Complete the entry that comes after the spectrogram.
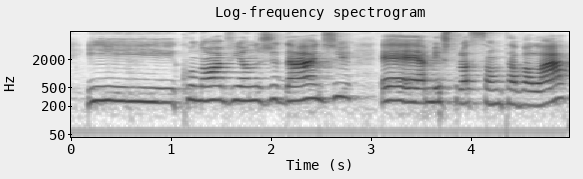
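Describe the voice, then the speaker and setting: Over noticeable background noise and audible room echo, a woman with a high voice speaks very slowly in a flat monotone at very even loudness. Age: 60s. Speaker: psychologist. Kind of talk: testimony.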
